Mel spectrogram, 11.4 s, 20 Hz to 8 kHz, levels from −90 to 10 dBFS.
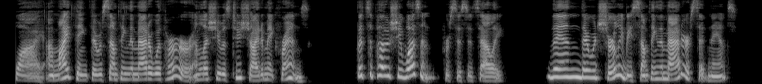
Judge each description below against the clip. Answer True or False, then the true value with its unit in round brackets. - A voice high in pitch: True (245 Hz)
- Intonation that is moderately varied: False (6.7 semitones)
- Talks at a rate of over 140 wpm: True (185 wpm)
